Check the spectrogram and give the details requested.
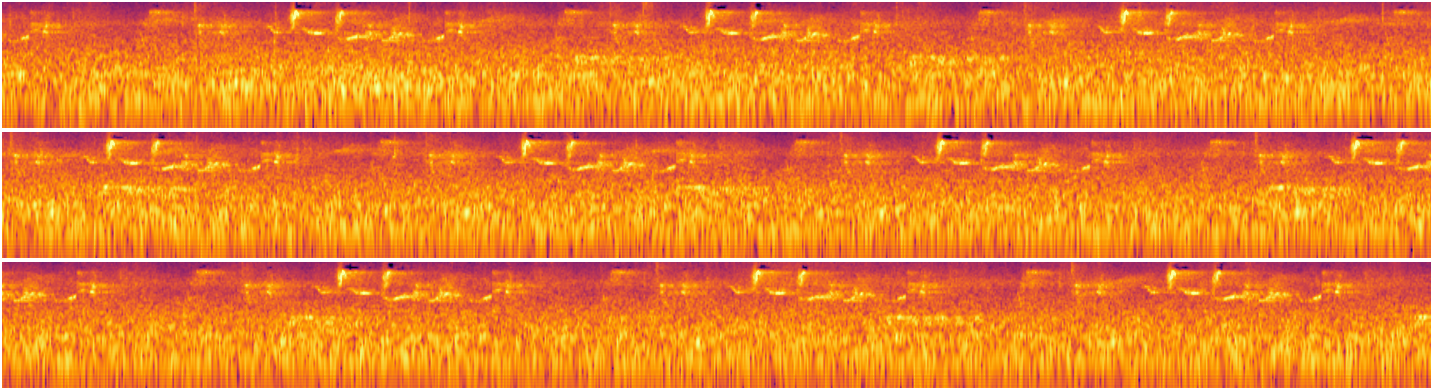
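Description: A bird repeating the same short song about every three seconds: a sharp high note followed by a quick run of lower notes falling in pitch, over a steady background hiss.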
